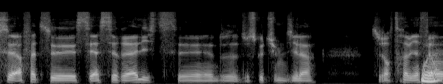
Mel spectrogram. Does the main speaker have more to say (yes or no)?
yes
